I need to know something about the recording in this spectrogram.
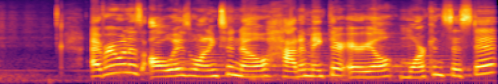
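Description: A young woman talks to the listener with animation, close to the microphone.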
